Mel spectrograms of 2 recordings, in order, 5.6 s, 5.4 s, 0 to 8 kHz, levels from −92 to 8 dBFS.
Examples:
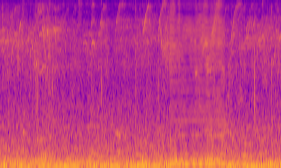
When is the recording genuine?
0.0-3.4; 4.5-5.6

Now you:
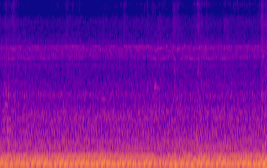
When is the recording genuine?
0.0-5.4

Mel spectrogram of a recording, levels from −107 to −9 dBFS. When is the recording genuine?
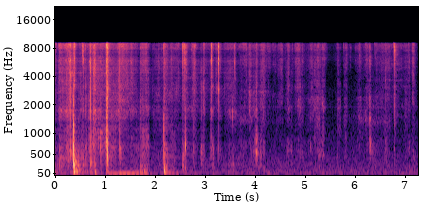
3.7-7.3

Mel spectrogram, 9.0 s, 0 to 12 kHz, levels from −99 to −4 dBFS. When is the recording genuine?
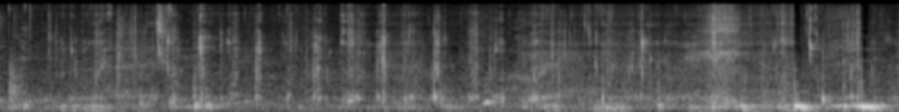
0.0-3.5; 4.6-5.2; 8.0-9.0

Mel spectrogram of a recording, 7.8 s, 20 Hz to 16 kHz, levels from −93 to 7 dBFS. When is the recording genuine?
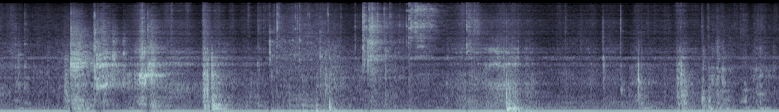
0.0-1.0; 2.7-4.1; 7.0-7.8

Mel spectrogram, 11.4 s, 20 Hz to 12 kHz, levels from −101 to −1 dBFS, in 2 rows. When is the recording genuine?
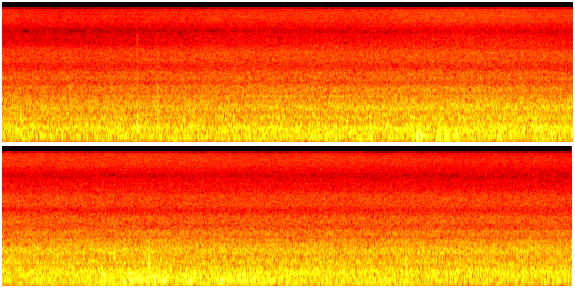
2.9-3.7; 6.8-10.0

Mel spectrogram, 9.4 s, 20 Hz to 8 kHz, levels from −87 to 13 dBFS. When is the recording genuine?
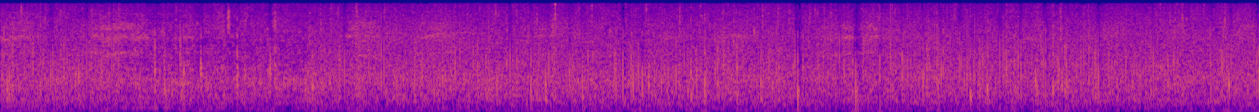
0.0-0.9; 2.3-9.4

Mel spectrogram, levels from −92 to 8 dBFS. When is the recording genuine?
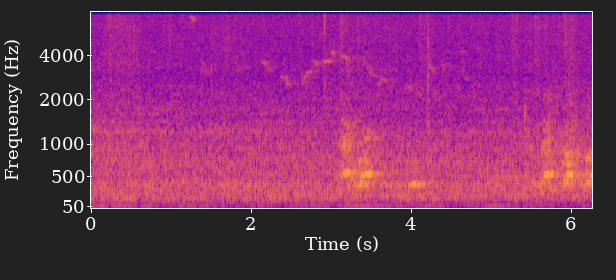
0.0-1.9; 5.7-6.3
